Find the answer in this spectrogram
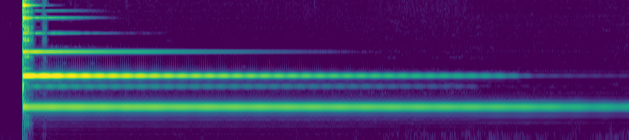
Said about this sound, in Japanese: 鍋敷きの上にシンギングボールを乗せています。で、この状態で今、鳴らしていきますね。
